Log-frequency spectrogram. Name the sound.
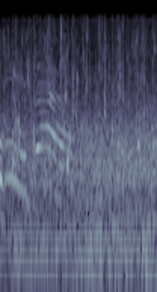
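running stream water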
